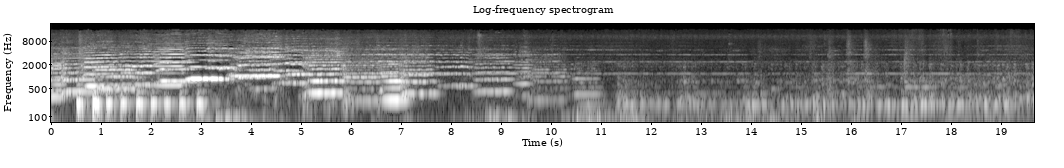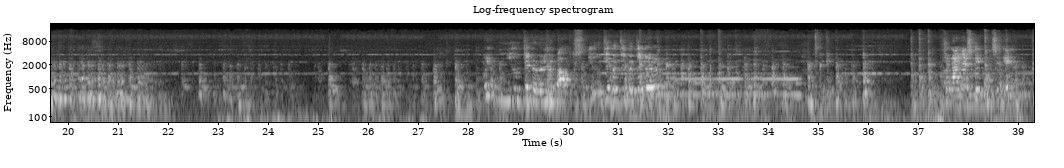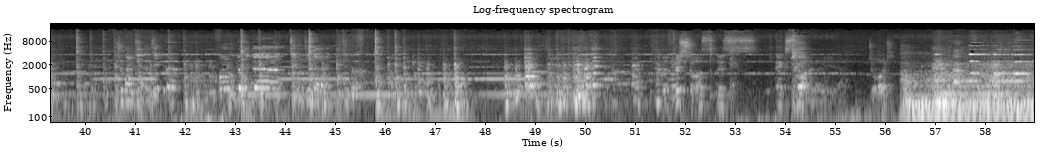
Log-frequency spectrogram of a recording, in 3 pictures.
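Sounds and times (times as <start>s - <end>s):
bowed double bass: 0.0s - 53.8s, 54.5s - 58.9s
bowed cello: 0.0s - 58.9s
bowed viola: 0.0s - 58.9s.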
